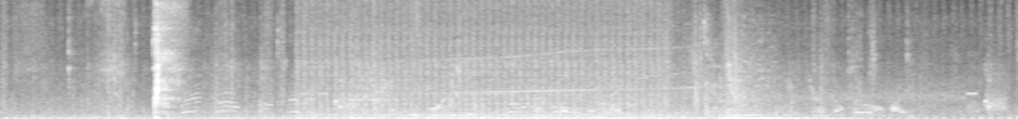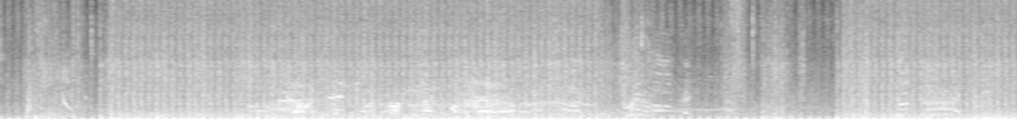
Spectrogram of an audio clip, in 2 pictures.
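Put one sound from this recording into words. A helicopter's rotor whirs overhead.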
